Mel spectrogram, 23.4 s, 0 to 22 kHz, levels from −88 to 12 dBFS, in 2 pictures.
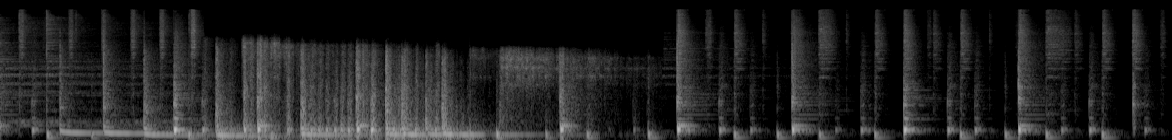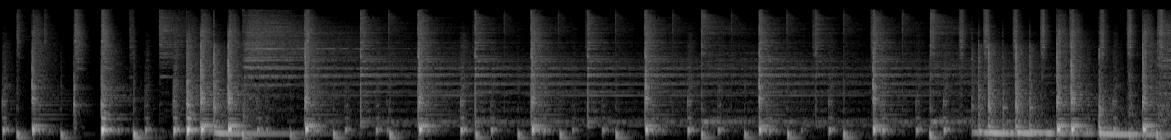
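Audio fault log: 2.04–6.69 s, call bitrate drop: the music turns coarse and watery, with treble above 6 kHz gone where it previously reached 20 kHz. This fits an encoder starved from around 128 kbps to roughly 8 kbps, held at its lowest for about 4.6 s.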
